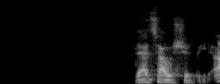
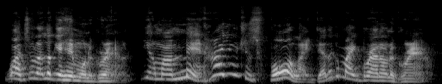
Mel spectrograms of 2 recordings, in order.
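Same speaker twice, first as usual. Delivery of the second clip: ordinary talk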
